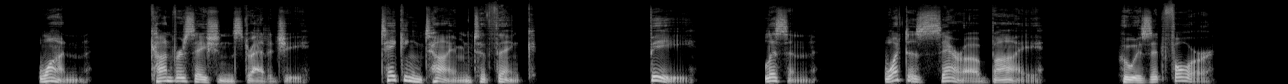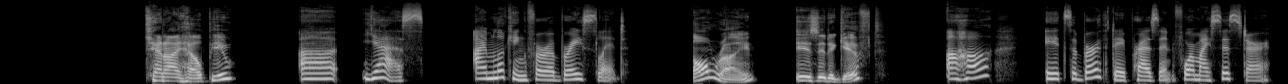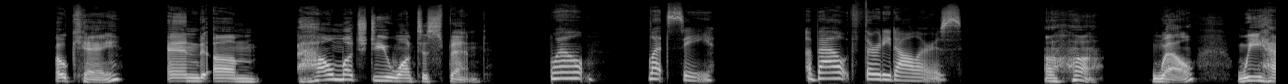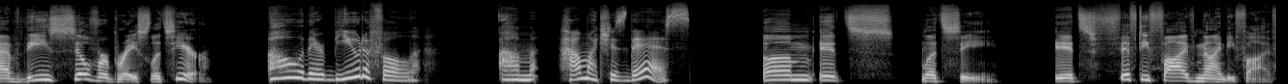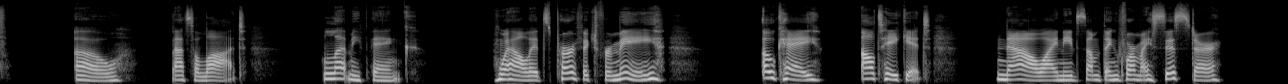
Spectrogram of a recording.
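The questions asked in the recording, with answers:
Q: What does Sarah buy?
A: A silver bracelet

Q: Who is it for?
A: Herself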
